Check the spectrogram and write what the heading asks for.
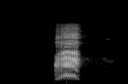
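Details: Common raven, one of two wild birds standing at the day roost of a male eagle owl and harassing it during monitoring; a single loud, harsh, hoarse croak lasting about a quarter second against near silence.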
